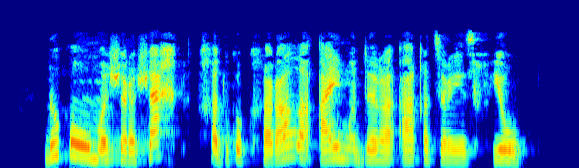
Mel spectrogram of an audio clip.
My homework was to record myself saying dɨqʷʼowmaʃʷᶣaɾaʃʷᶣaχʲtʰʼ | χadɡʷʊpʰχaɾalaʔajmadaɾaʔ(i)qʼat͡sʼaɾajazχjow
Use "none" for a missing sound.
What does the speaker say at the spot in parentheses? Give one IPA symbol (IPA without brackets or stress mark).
a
